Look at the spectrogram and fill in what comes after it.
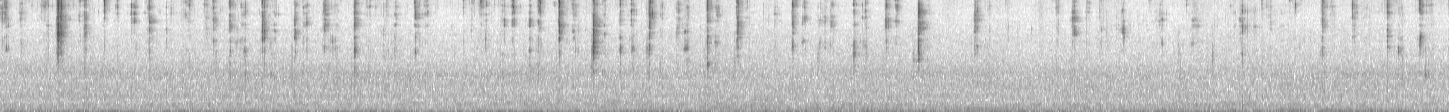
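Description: Faint close-up chewing of a mouthful of burger: soft, irregular mouth clicks and smacks.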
